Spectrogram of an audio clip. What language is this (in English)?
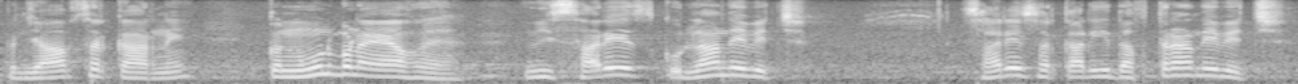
Punjabi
